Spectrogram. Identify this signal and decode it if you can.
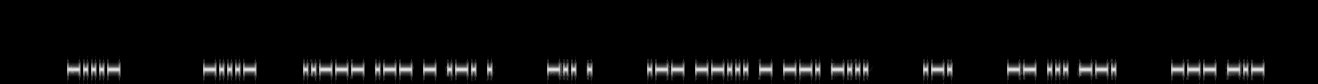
Morse code, heard as a keyed tone, about 30 wpm, 700 Hz. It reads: <BT> <BT> 2WTRE DE W7TGB R MSG OK
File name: UK MASTER QSOs TRAINING / 30WPM / UK MASTER QSOs 0013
